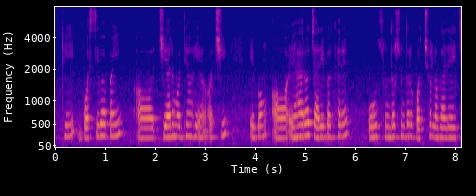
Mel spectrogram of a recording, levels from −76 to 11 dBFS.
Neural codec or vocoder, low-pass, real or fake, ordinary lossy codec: none; none; real; none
